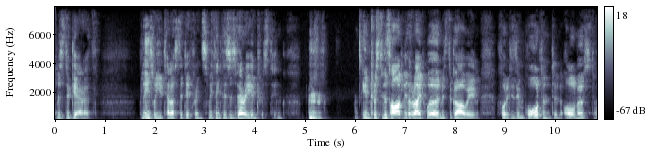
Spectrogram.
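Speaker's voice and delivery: put-on pompous tutor against cheeky boys; schoolroom squabble.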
